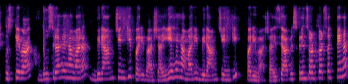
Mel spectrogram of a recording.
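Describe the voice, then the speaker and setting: Woman teacher, high voice, online class over a video call, slow drawn-out examples. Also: animated, fairly bright tone. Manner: coaxing, addresses children as beta.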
